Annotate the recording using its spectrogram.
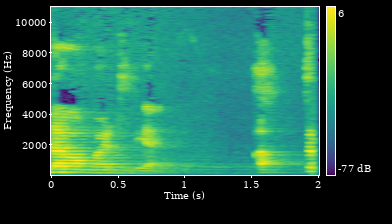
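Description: Speech: a person talking, trailing off into a short pause, with a brief vocal sound just before talking resumes.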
